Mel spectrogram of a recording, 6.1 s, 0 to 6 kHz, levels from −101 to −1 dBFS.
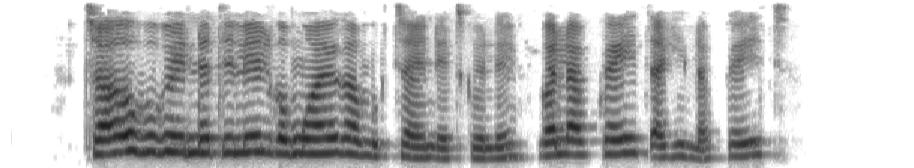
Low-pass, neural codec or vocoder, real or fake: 5.4 kHz; none; real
